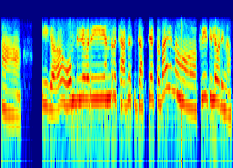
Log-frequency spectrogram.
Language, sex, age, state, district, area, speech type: Kannada, female, 30-45, Karnataka, Dharwad, rural, conversation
